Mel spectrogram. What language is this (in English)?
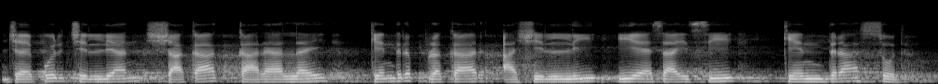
Konkani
